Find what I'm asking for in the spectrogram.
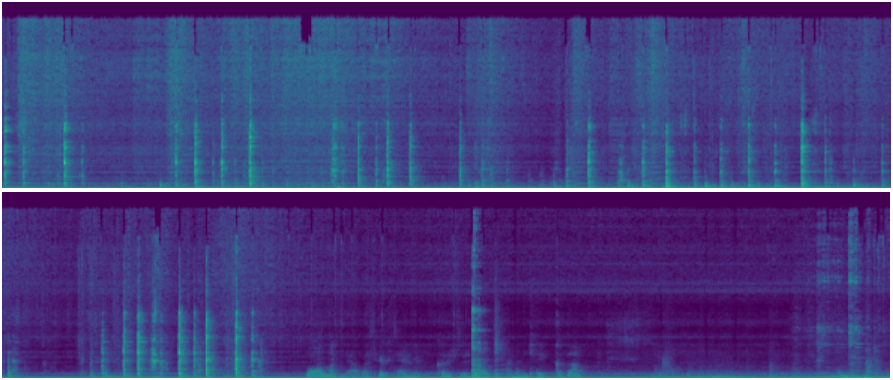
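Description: Food being stirred in a pot on a home stove as more ingredients are gradually added, with a steady run of clinks and scrapes of a spoon against the pot over a constant low hum, fairly close and without talk.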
